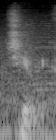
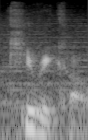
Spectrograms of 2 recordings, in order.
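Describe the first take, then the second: First: The name begins with a ch sound. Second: The name begins with a k sound. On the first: The speaker calls it wrong. "It's not Chiriko" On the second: The speaker calls it right. "It's Kiriko, I think is the pronunciation"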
